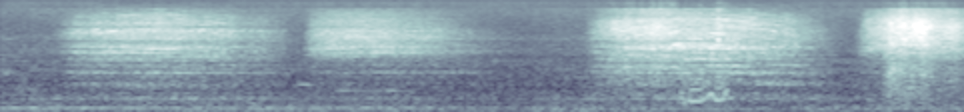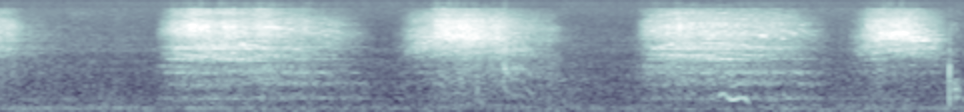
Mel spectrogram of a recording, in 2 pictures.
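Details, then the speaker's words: Simulated labored breathing: a person breathes heavily and rapidly through a small soda straw to imitate a narrowed windpipe, as in collapsing trachea in small dogs, taking deep, accelerated, noisy inspirations. "what's happening I'm having to take really deep heavy breaths I'm having to accelerate and and speed my my Inspirations as much as I can so I can get more Airway"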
